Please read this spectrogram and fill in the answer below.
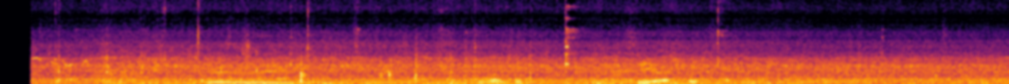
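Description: Steady rushing outdoor background noise with a few brief, low voice fragments. Several light clicks and clinks come from climbing gear being handled: ropes, carabiners and harnesses.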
